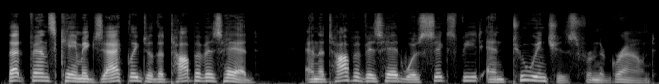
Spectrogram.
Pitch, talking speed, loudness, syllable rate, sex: 135 Hz, 230 wpm, -22 LUFS, 4.8 syllables/s, male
